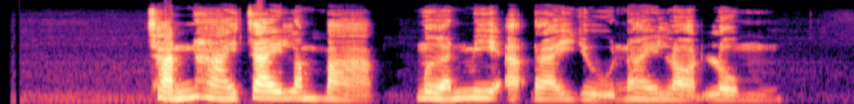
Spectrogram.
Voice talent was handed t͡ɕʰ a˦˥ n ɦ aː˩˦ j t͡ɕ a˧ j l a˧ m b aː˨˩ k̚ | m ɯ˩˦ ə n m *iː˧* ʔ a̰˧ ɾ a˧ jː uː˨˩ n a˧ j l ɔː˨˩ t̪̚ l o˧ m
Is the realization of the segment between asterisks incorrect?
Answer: no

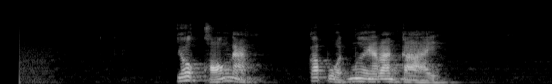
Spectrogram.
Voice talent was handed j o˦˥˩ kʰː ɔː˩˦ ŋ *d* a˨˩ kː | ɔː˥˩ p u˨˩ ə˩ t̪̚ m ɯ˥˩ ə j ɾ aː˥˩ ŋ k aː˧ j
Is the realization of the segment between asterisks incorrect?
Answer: yes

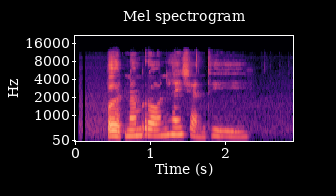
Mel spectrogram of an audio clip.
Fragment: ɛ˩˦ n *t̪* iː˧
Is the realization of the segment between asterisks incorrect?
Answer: yes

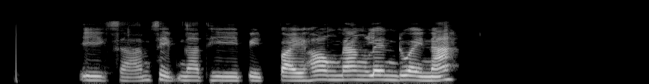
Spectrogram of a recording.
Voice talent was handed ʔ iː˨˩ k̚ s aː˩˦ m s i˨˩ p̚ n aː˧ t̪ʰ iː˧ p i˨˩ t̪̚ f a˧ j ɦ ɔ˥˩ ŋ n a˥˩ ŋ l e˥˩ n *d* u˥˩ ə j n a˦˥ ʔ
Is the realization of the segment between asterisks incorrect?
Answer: no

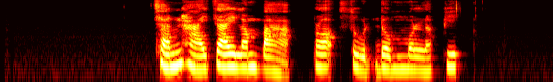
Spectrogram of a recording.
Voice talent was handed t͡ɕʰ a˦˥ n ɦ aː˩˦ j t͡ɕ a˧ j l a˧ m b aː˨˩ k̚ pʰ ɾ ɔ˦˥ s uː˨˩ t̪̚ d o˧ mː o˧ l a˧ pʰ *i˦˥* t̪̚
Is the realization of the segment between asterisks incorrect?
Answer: no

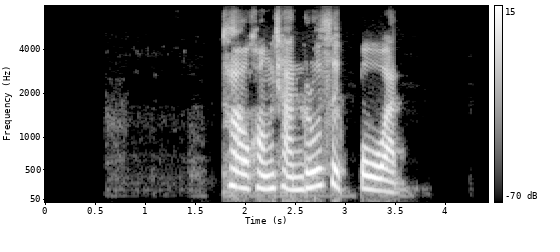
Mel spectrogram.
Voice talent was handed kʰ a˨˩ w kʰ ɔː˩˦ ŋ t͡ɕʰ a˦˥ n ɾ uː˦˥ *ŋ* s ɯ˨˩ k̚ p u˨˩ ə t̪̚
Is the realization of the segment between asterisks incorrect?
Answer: yes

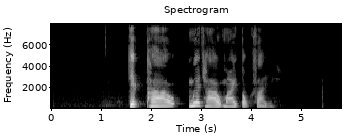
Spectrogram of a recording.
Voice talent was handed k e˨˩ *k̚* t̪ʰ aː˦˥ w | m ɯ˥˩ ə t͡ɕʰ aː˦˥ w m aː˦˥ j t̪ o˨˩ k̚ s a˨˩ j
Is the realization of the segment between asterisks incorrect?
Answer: yes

